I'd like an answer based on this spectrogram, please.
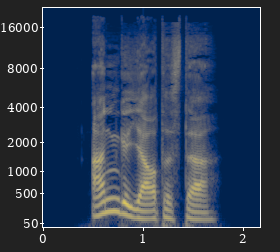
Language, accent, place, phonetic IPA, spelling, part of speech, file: German, Germany, Berlin, [ˈanɡəˌjaːɐ̯təstɐ], angejahrtester, adjective, De-angejahrtester.ogg
- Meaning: inflection of angejahrt: 1. strong/mixed nominative masculine singular superlative degree 2. strong genitive/dative feminine singular superlative degree 3. strong genitive plural superlative degree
